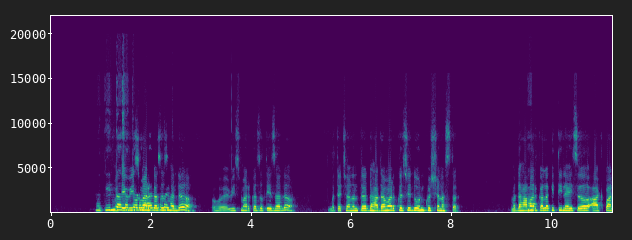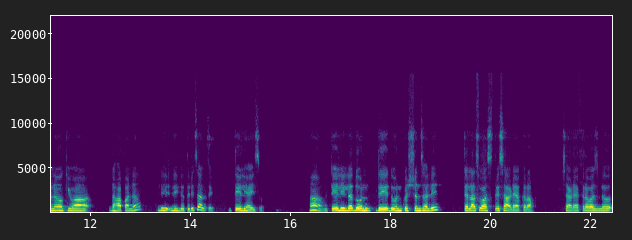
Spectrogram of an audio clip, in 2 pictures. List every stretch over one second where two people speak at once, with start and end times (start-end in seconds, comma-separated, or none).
1.2-2.8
